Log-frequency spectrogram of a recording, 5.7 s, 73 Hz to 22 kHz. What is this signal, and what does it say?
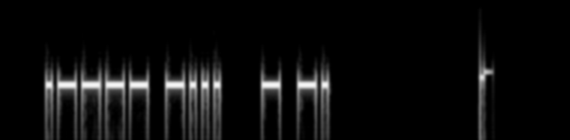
Morse code, heard as a keyed tone, about 21 wpm, 700 Hz. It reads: 1B TN
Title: Field Day Exchanges - 20wpm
